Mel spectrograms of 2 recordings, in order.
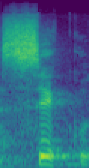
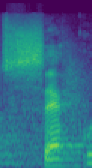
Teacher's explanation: Timbre é abertura, né? Seco tem timbre fechado, seco tem timbre aberto.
